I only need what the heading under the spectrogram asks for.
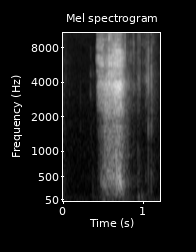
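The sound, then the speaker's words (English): A nasal spray squirts into the right nostril: one quick, airy hiss lasting under half a second, trailing off into a few faint sniffs and rustles. No one speaks. “More nasal spray. My right nostril.”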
